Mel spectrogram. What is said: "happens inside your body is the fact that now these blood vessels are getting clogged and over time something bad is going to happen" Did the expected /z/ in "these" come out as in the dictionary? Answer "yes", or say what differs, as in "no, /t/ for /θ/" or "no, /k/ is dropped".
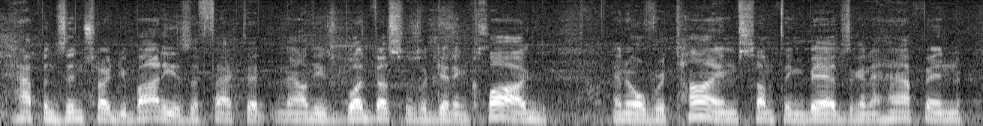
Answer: yes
